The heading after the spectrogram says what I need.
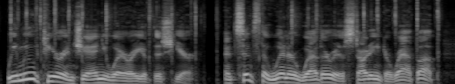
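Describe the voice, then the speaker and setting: A man narrating a scary children's story aloud, reading expressively and dropping to a hush at tense moments. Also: medium pitch.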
